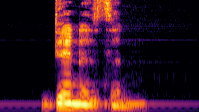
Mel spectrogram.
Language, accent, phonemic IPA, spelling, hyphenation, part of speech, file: English, US, /ˈdɛn ə zən/, denizen, den‧i‧zen, noun / verb, En-us-denizen.ogg
- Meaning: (noun) 1. An inhabitant of a place; one who dwells in a certain place 2. One who frequents a place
